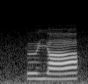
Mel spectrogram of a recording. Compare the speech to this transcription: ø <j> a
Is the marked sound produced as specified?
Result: yes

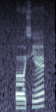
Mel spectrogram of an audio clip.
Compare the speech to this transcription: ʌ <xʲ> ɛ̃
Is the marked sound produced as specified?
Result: yes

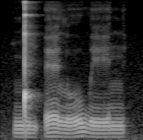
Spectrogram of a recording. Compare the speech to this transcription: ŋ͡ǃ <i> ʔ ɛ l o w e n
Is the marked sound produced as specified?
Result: yes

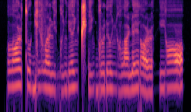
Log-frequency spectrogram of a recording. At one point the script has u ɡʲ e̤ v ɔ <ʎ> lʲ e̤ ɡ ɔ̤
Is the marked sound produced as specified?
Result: no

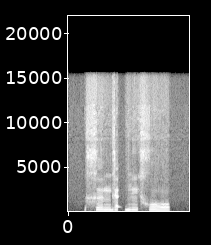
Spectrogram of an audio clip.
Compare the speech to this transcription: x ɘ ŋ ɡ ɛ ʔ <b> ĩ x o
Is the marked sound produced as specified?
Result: yes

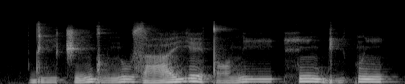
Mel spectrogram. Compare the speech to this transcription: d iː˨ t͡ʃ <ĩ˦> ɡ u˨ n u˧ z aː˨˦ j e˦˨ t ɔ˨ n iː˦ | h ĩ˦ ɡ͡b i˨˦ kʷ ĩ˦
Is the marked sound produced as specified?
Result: no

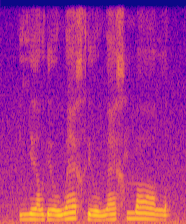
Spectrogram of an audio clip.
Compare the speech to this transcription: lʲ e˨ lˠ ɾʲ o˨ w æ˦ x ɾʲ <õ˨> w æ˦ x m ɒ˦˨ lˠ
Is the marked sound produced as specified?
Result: no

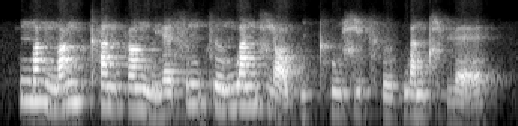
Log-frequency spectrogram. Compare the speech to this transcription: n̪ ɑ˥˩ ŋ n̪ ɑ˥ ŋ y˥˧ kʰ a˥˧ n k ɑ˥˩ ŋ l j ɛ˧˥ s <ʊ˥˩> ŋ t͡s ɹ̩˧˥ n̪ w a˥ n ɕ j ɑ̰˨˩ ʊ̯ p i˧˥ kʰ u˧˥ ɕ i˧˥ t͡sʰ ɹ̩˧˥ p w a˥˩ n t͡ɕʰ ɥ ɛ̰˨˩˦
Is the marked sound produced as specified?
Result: no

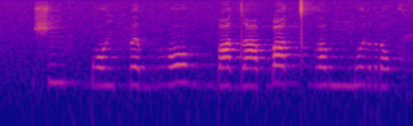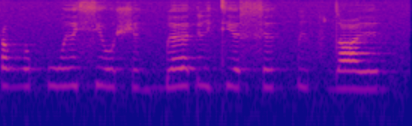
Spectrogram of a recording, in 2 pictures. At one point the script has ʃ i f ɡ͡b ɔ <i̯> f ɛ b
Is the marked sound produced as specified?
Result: yes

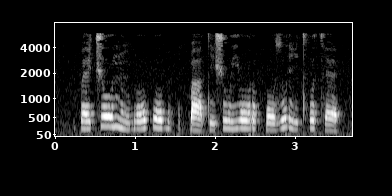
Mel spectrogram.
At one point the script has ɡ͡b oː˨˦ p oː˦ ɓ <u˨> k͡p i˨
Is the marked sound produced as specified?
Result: yes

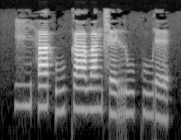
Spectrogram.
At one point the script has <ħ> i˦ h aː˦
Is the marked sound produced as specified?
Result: no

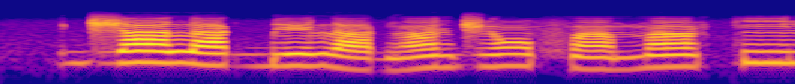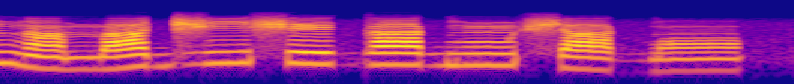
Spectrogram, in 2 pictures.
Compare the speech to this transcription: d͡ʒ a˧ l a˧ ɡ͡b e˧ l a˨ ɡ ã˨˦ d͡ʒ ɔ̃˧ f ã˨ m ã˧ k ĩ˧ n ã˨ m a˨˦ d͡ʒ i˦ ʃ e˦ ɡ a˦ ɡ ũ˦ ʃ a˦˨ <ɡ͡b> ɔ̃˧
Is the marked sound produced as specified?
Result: yes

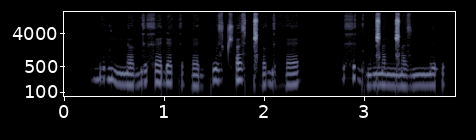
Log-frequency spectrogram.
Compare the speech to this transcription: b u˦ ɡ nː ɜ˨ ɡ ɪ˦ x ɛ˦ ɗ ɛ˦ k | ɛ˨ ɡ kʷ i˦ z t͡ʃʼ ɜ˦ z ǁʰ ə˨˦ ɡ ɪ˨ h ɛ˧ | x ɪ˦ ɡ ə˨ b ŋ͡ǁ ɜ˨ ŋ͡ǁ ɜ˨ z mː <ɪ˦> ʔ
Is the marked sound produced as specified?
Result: no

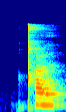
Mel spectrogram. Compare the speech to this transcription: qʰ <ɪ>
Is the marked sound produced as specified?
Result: yes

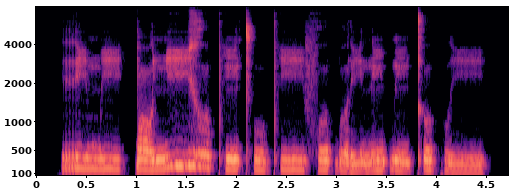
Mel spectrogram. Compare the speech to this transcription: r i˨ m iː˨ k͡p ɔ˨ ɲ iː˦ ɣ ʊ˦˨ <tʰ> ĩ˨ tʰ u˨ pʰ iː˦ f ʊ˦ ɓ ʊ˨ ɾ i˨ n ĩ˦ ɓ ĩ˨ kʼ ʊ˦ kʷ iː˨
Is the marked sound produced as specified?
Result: no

